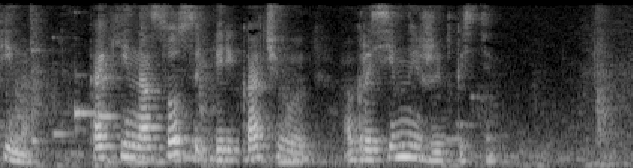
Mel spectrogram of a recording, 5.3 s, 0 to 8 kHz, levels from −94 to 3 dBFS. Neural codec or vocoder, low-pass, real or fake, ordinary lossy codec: none; 7.2 kHz; real; MP3, 48 kbps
